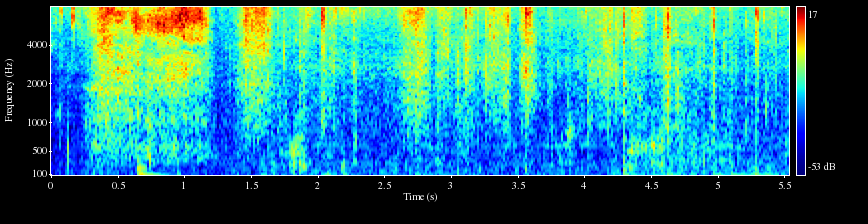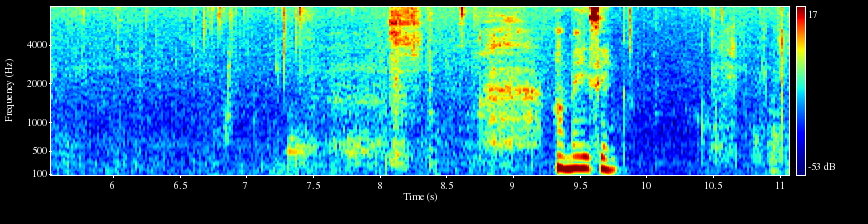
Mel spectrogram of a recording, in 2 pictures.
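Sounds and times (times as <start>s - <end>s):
bread being torn: 0.0s - 7.5s
chewing and wet mouth clicks: 6.6s - 7.6s.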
